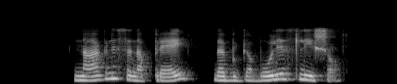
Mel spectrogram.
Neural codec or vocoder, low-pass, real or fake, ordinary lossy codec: none; 5.4 kHz; real; none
